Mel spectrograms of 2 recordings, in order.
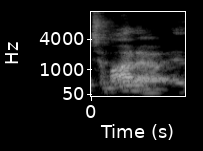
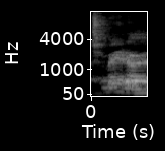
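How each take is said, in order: First: The middle vowel sounds like 'ah'. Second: The middle vowel sounds like 'ay'. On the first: "tomato as T O M A H T O" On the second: "you'd write out tomato as T O M A T"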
